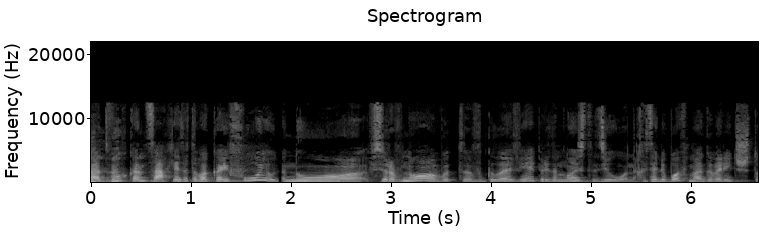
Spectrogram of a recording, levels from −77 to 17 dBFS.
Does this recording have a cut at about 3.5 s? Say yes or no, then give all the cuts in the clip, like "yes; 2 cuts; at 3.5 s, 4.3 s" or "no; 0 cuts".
no; 1 cut; at 1.9 s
